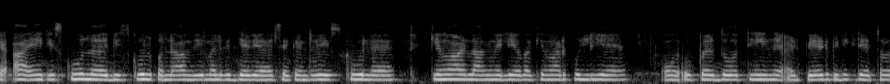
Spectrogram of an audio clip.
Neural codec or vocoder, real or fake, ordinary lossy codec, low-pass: codec, 16 kHz, 4 kbps, FreqCodec, smaller model; fake; Opus, 16 kbps; 7.2 kHz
